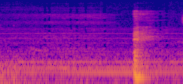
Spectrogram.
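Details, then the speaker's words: An adult man snoring while asleep in the background of a room: a single short, low rumbling snort rising out of steady room hum. "my boyfriend's snoring in the background hot oh you can hear it wait wait stick around"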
